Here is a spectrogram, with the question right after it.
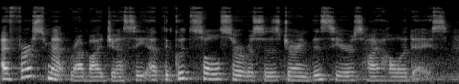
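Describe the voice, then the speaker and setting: At a moderate pace and with ordinary pitch variation, a woman speaks over noticeable background noise. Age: 60s. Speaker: podcast host and writer. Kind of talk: interview conversation. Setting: guest's office.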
